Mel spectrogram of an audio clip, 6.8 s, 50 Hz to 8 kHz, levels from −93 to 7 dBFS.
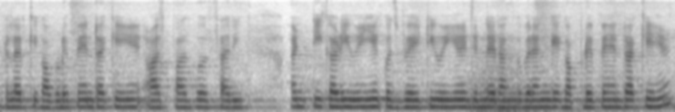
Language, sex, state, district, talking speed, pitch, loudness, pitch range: Hindi, female, Bihar, Sitamarhi, 215 wpm, 190 Hz, -26 LUFS, 185-195 Hz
